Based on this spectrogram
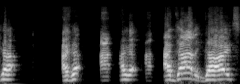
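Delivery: hard stutter on got and I, pushed out loud. Retelling what he said with the monster coming his way, imitating a stutter. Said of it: "he's like he stutters a lot".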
